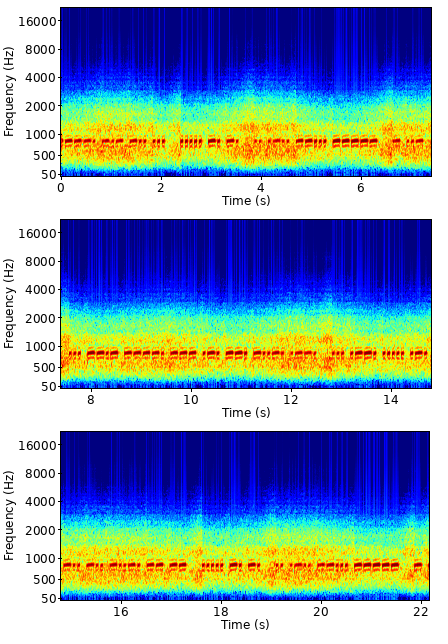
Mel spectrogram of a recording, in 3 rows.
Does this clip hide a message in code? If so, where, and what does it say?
Yes: Morse code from 0.0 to 22.2 s, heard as a keyed tone, machine-sent, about 26 wpm, 850 Hz, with heavy radio static and a narrow filter. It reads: … 5NN IL70 TU SQ9ORG/P SP5RDD/MM 5NN IL70 …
